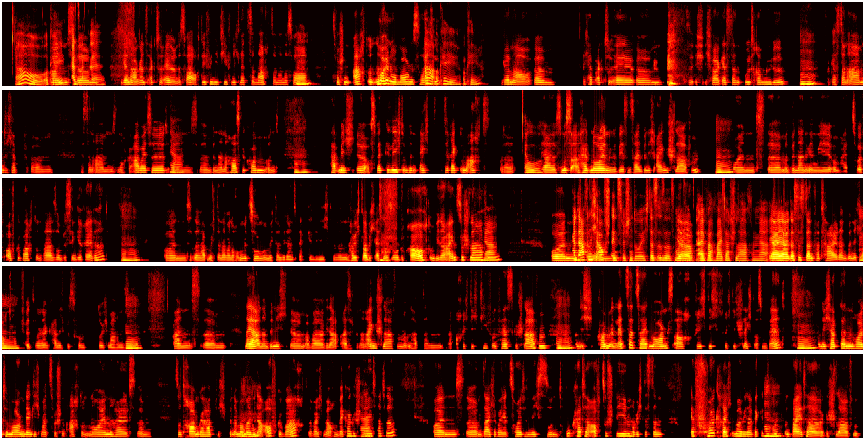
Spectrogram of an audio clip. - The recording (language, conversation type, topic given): German, unstructured, Welche Rolle spielen Träume bei der Erkundung des Unbekannten?
- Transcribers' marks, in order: drawn out: "Oh"; other background noise; laughing while speaking: "neun Uhr"; throat clearing; chuckle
